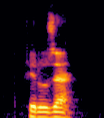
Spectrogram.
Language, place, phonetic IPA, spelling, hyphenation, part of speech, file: Azerbaijani, Baku, [fiɾuːˈzæ], Firuzə, Fi‧ru‧zə, proper noun, Az-az-Firuzə.ogg
- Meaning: a female given name, Firuze, Firuza, and Firuzeh, from Persian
